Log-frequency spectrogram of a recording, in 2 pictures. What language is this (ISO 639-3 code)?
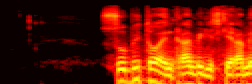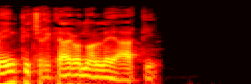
ita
